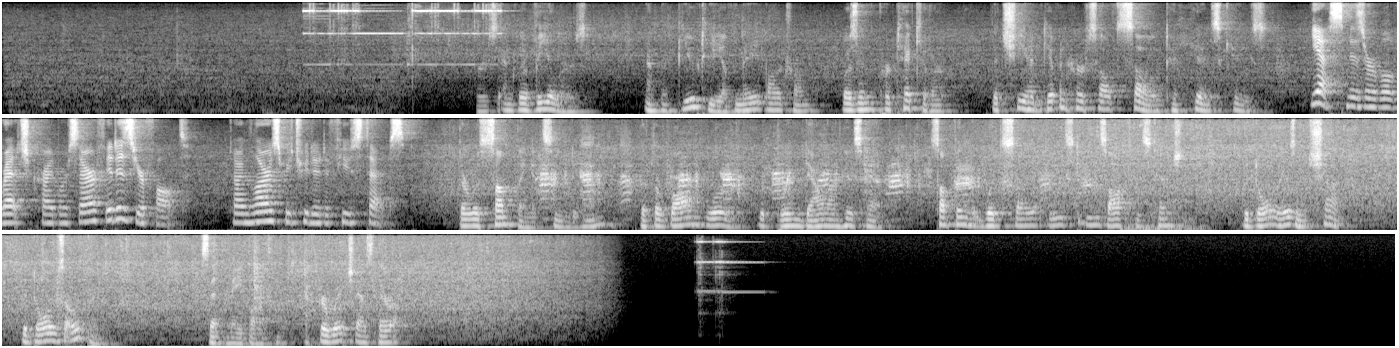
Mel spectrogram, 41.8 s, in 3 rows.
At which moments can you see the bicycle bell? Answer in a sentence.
The bicycle bell can be heard from 3.0 to 5.0 s, from 25.1 to 25.9 s and from 34.8 to 35.5 s.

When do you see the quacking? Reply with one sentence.
The quacking can be heard from 19.2 to 24.9 s.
